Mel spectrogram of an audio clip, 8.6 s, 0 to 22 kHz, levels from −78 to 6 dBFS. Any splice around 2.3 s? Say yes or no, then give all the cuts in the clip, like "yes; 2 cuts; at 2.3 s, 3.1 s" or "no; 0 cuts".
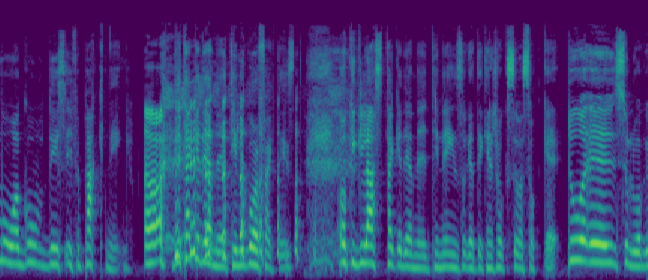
no; 0 cuts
